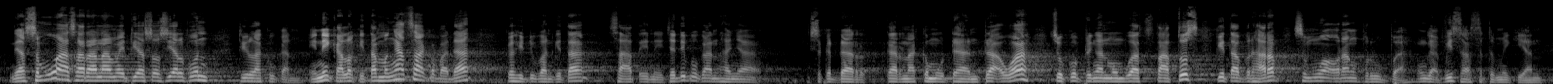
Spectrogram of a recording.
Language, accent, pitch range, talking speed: Indonesian, native, 135-180 Hz, 135 wpm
